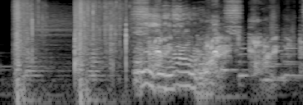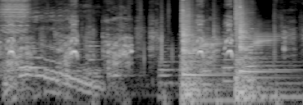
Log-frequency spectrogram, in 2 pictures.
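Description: Cartoon soundtrack: two sharp thuds near the start, then wordless, wavering cartoon vocal sounds over background music. A louder swell of sustained music chords comes in about two-thirds of the way through.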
